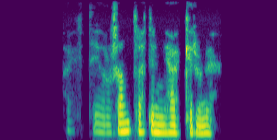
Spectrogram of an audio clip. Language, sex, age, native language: Icelandic, female, 20-29, Icelandic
